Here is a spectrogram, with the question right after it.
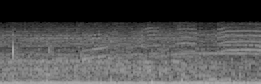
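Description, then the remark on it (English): A large stadium crowd at a BYU versus St. Mary's soccer match roars steadily as a player takes the ball into the final third, a dense wash of many voices with scattered shouts rising out of the din, without any clear individual speech. “Crowd responds as Coulihan takes it into the final third.”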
